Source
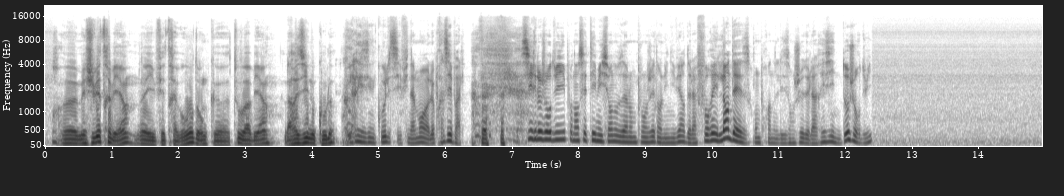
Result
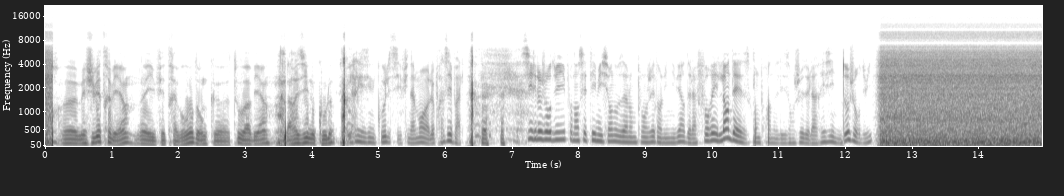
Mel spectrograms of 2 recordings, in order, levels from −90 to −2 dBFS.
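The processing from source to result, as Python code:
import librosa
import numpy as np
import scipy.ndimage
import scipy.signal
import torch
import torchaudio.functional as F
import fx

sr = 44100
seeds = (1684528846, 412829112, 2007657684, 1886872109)

y = fx.gate_flip(x, sr, shuts_db=-30.0, range_db=-36)
y = scipy.signal.savgol_filter(y, 15, 4, mode='constant')
y = y * 10.0 ** (16.5 / 20.0)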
